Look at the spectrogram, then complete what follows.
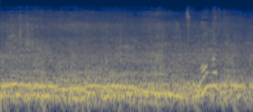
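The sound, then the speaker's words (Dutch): A white racing car's engine roars loudly and steadily during a race, its pitch shifting near the end as it sweeps past. A voice talks faintly beneath the engine noise. “dat is die witte auto van Sjaak Kenty. Hij zit in een hevige strijd met Sander Vermeulen”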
